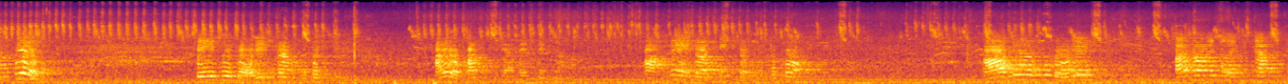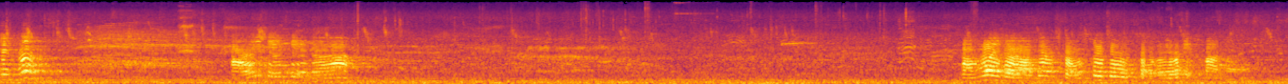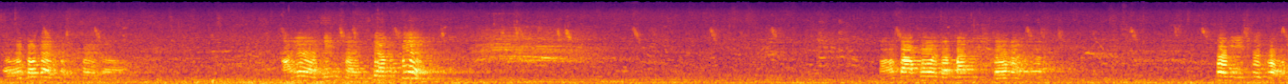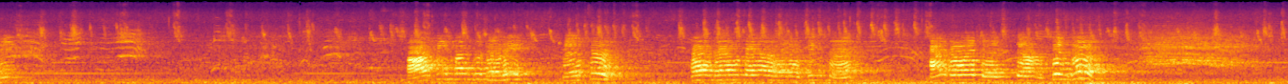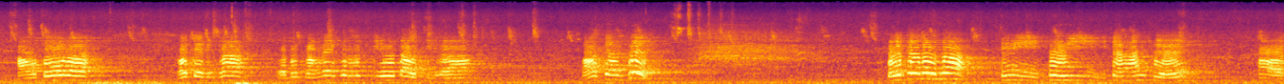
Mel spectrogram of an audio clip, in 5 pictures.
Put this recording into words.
Teacher making student in line 放學老師整隊聲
